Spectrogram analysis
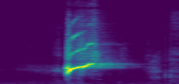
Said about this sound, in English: He's going to whistle. I don't know how the audio king is going to fix that, but like he's going to whistle and people's ears are going to perk up.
